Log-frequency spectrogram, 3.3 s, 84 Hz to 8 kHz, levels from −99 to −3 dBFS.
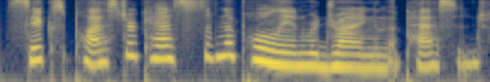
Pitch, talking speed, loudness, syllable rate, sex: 250 Hz, 185 wpm, -17 LUFS, 5.1 syllables/s, female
